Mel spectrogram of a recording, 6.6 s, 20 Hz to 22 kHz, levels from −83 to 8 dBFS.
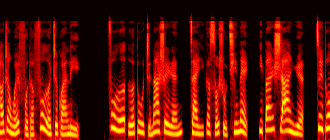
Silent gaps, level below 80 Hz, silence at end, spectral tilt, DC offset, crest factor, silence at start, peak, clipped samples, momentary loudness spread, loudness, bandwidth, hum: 1.76-2.05 s; -54 dBFS; 0 s; -4 dB/octave; under 0.1%; 14 dB; 0 s; -6 dBFS; under 0.1%; 6 LU; -20 LUFS; 13.5 kHz; none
